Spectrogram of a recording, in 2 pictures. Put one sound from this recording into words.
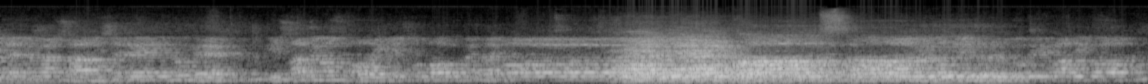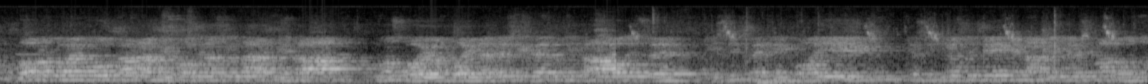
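A choir of men and women sings a slow hymn in a large echoing hall.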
